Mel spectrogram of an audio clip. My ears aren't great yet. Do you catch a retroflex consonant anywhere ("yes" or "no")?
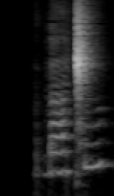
no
